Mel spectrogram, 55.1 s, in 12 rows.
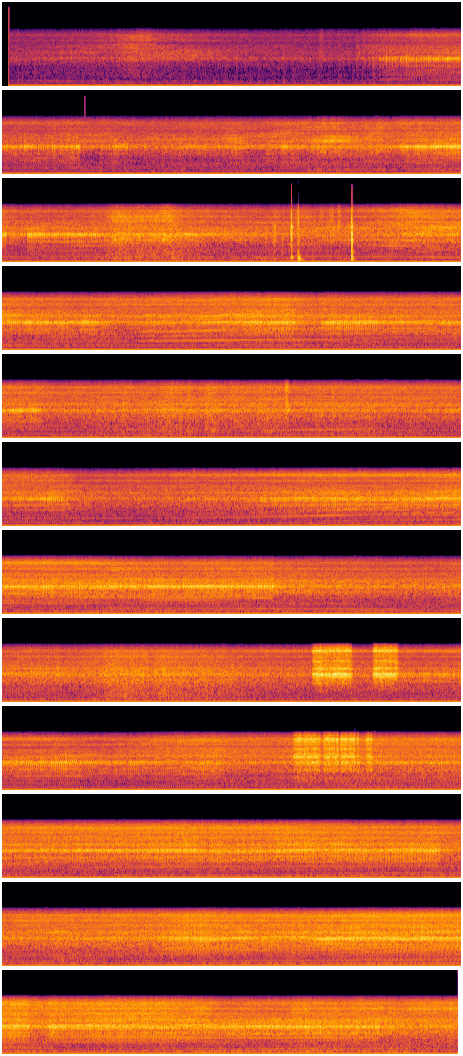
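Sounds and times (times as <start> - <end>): motorcycle engine revving: 3.6 - 55.0
sharp knocks: 11.9 - 12.8.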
